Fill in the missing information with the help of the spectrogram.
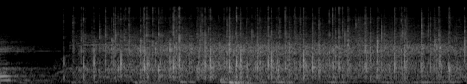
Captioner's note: audience applauds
